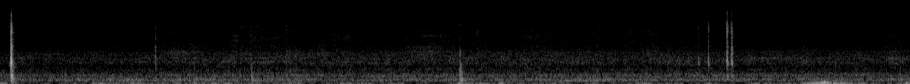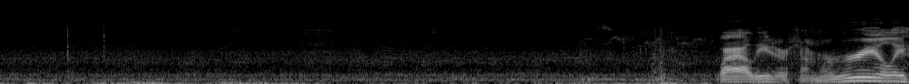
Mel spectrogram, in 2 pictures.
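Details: Heavy honey frames are lifted from a strong hive to supply new swarm colonies, with a low, even drone of honey bees throughout, occasional thumps, and a man talking at the end.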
